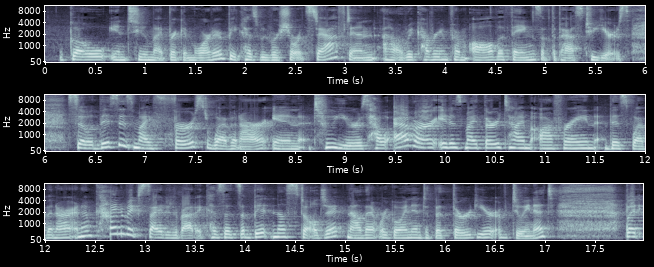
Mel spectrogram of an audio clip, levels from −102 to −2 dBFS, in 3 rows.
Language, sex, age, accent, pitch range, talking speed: English, female, 40-59, American, 170-230 Hz, 215 wpm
